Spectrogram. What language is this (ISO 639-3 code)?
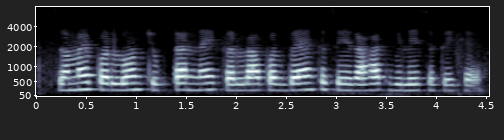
mai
